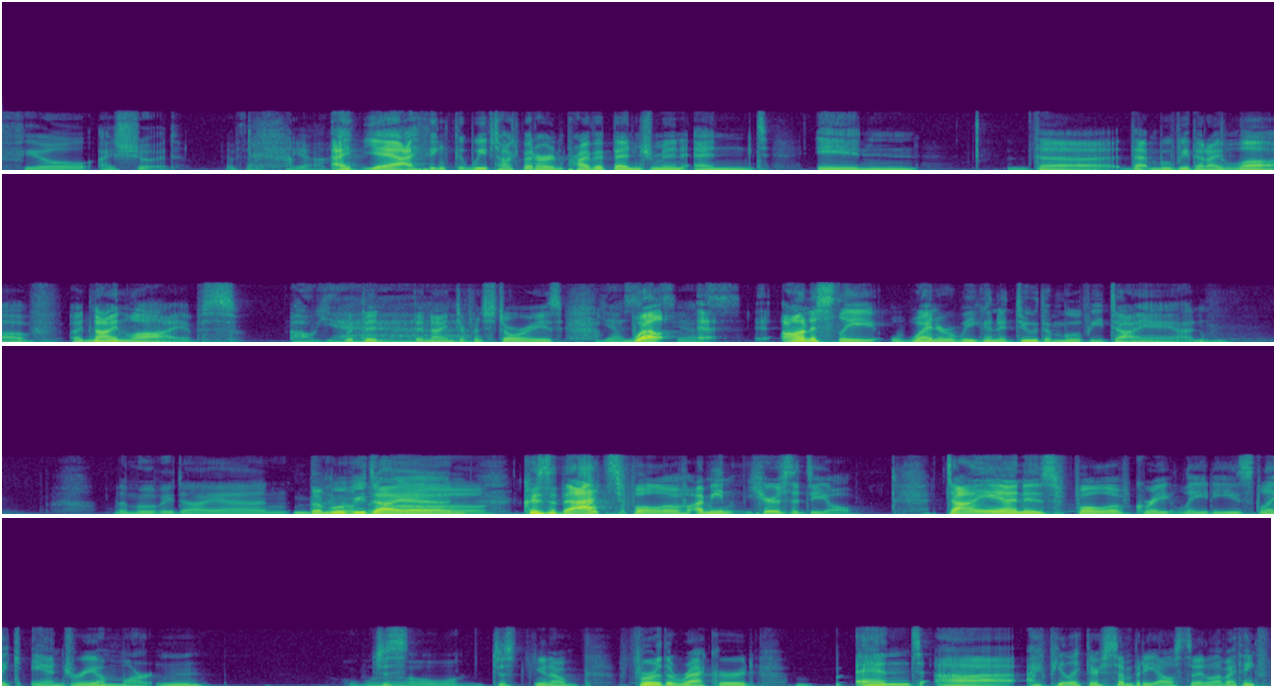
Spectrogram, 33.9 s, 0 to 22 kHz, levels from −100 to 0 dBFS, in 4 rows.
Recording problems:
high frequencies cut off; noticeable; nothing above 8 kHz

